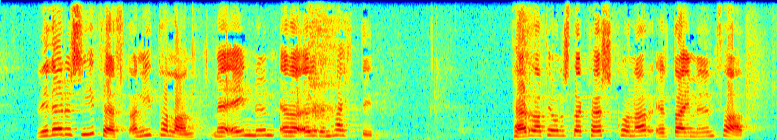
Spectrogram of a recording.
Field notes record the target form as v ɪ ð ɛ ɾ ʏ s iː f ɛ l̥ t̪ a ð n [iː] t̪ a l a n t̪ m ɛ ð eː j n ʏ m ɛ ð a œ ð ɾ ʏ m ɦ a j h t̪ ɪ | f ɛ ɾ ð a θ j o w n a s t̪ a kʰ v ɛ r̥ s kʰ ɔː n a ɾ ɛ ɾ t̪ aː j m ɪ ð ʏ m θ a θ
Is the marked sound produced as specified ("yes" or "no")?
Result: yes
